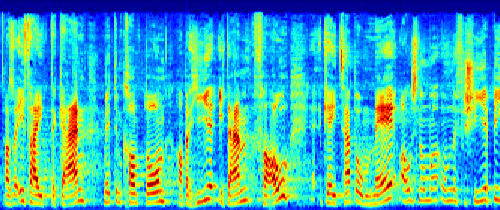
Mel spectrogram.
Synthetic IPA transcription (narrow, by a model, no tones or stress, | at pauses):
ɑlsoɪfæɪt̪əɡ̥æːɾn | mɪtːəmkʰɑnt̪oːnɑbəɾɦiəʔidæmfɑl | ɡ̥ɛɪtsæb̥əʊmːeːɑʊsnʊməʔʊmnəfəɾʃiəb̥i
